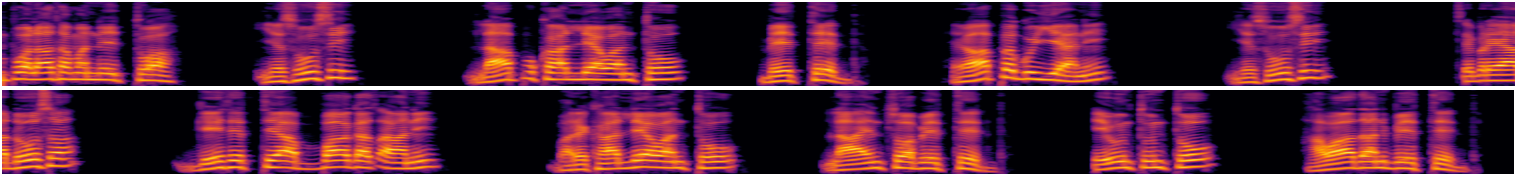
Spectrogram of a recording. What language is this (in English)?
Dawro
